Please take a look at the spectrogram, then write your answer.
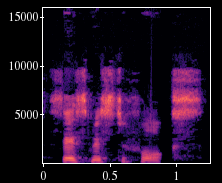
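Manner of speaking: ordinary delivery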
